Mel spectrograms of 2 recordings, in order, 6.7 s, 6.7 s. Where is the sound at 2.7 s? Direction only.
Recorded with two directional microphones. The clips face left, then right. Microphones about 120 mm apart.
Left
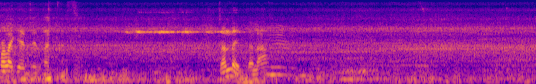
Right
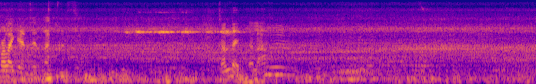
40° left (ahead or behind).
